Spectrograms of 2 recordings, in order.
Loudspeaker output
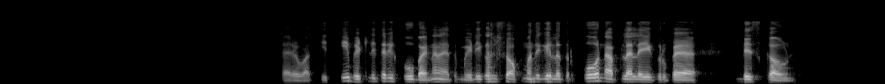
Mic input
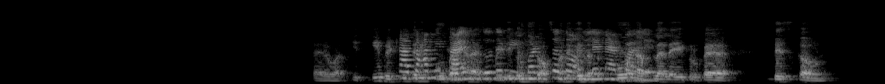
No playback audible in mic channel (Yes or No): No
